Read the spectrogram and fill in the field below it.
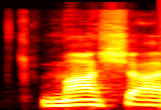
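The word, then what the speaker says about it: משה: Anyway, not getting into all of that, but Masha is the actual pronunciation.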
